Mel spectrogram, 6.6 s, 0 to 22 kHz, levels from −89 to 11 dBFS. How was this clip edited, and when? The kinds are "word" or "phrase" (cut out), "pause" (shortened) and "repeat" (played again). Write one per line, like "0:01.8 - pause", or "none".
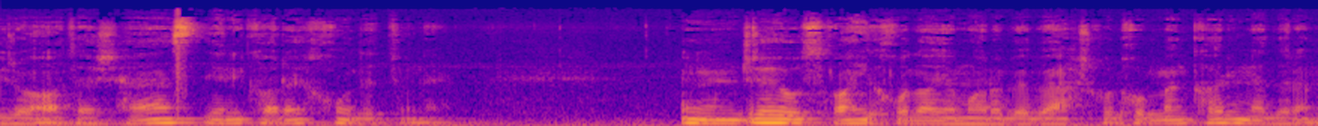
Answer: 0:03.7 - word
0:04.3 - word
0:05.6 - word

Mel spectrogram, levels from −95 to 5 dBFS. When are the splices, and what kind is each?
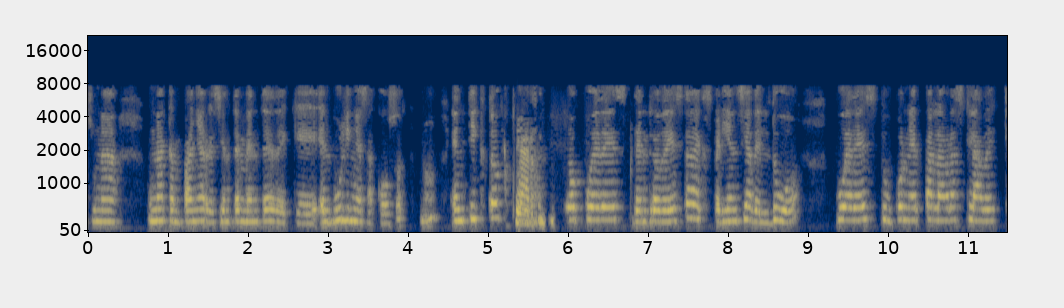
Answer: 0:04.5 - pause
0:06.8 - word
0:09.9 - word

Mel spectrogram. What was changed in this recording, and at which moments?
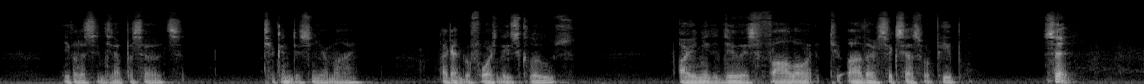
0:01.1 - word
0:02.7 - word
0:04.6 - word
0:04.9 - word
0:08.2 - word

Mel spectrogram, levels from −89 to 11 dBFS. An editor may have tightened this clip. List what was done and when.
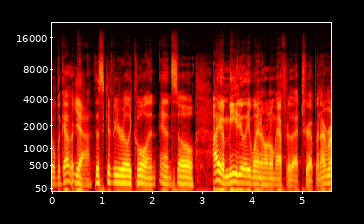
none

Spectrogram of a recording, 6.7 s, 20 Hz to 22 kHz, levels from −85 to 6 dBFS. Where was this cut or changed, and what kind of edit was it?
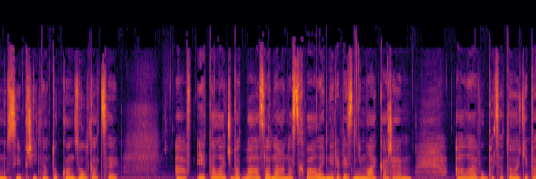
0:02.4 - word
0:03.0 - word

